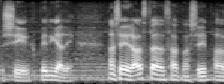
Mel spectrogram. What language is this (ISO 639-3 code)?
isl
